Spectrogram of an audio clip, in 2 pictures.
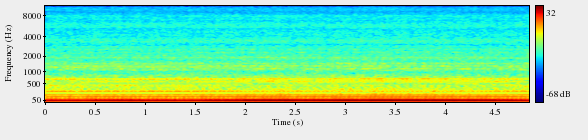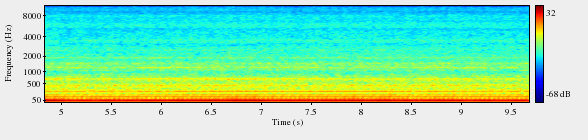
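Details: Mitsubishi Evo, first start after FP Red turbo install with MAP manifold and FP oil lines; built motor about 15,000 miles, 91,000-mile chassis: steady smooth low idle rumble, no knocks or misses; healthy idle.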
